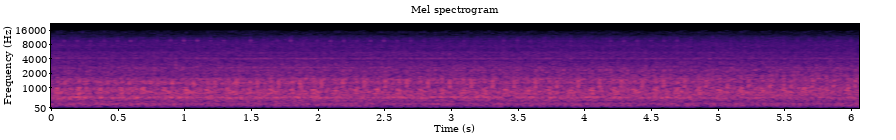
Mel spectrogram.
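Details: 2004 Mazda 6 3.0L V6 with 94K miles at idle; uneven rough idle with a dull regular low knock about three per second under the engine note, cause unknown.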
